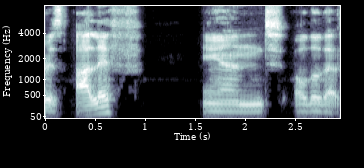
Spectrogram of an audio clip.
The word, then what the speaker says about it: alef: first class um but this is alef it's essentially a glottal stop so something like the um the t's in a cockney english ball um but you're you're not really going to pronounce this letter so that's the first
